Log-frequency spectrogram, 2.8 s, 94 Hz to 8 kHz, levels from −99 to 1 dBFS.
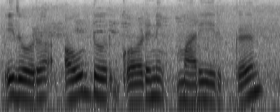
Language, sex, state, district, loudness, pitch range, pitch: Tamil, female, Tamil Nadu, Chennai, -14 LUFS, 145-175 Hz, 165 Hz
